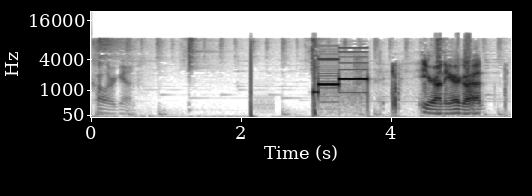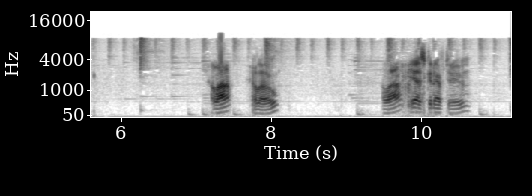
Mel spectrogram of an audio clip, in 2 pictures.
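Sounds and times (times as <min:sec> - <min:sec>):
speech: 0:00.1 - 0:00.7, 0:04.0 - 0:05.3, 0:07.2 - 0:08.2, 0:09.5 - 0:10.7
call-in phone line automatic on-air signal of rising electronic tones: 0:03.0 - 0:03.8.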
